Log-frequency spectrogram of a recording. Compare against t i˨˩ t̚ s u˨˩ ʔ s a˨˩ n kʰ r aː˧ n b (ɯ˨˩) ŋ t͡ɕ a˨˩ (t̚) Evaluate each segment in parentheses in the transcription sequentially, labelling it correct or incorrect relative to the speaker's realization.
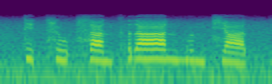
correct, correct

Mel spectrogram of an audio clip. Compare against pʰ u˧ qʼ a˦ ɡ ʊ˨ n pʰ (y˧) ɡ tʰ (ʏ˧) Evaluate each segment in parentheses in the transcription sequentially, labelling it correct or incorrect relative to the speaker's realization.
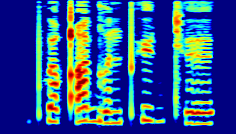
incorrect: y˦, correct

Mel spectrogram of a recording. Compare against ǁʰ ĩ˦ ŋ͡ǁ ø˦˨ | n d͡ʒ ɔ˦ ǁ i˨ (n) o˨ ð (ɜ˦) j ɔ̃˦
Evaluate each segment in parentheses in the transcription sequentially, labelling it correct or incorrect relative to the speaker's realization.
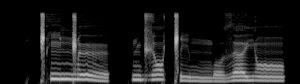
incorrect: mː, correct

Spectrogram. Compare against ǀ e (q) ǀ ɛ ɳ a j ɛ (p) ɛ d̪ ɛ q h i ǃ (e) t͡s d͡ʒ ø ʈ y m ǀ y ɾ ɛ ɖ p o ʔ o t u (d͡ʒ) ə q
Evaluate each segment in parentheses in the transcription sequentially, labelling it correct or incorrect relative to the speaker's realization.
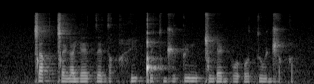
correct, incorrect: t̪, incorrect: y, correct

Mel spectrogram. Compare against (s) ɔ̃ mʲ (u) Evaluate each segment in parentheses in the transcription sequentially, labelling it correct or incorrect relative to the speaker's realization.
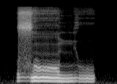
incorrect: z, correct

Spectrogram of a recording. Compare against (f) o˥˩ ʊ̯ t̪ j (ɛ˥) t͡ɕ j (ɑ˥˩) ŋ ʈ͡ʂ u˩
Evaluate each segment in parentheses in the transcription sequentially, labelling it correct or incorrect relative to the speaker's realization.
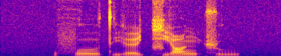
correct, correct, correct

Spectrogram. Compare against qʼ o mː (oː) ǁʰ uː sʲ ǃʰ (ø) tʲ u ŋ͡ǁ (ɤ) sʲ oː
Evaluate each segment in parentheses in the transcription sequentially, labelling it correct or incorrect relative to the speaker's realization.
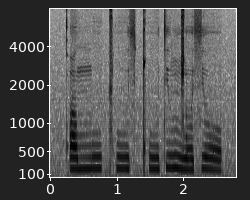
incorrect: uː, incorrect: u, correct

